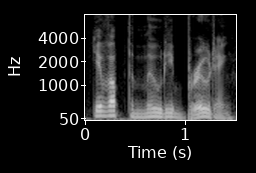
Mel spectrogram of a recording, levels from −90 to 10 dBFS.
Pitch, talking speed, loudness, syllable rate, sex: 95 Hz, 200 wpm, -19 LUFS, 5.1 syllables/s, male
